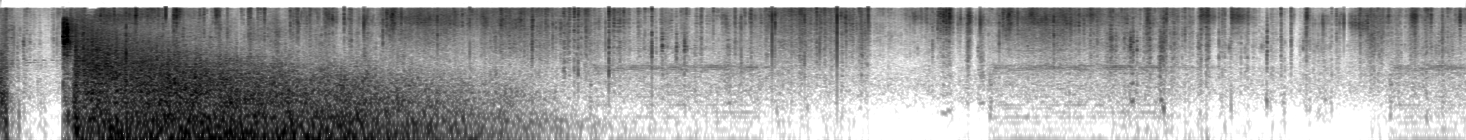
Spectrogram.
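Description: Footsteps crunch over dry ground and gravel.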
